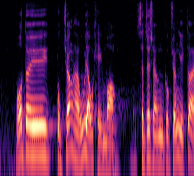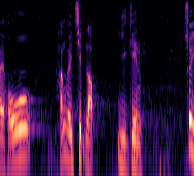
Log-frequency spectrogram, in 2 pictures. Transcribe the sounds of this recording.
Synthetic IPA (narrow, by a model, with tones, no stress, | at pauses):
ŋɔː˨˧t̪ɵ˧ɥkʊ˨k̚t͡ʃœː˨˥ŋɦɐ˨jho˨˥wjɐ˨˧wkʰe˨˩jmɔː˨˩ŋ | sɐ˨t̚t͡sɐ˧jsœː˨ŋkʊ˨k̚t͡ʃœː˨˥ŋjɪ˨k̚t̪o˥whɐ˨jho˨˥w | hɐ˨˥ŋhɵ˧ɥt͡siː˧p̚lɐ̰˨p̚ | jiː˨˧kiː˧n | sɔ˥˨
